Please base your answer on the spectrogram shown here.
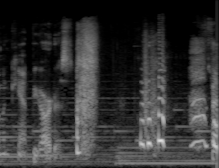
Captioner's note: laughing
